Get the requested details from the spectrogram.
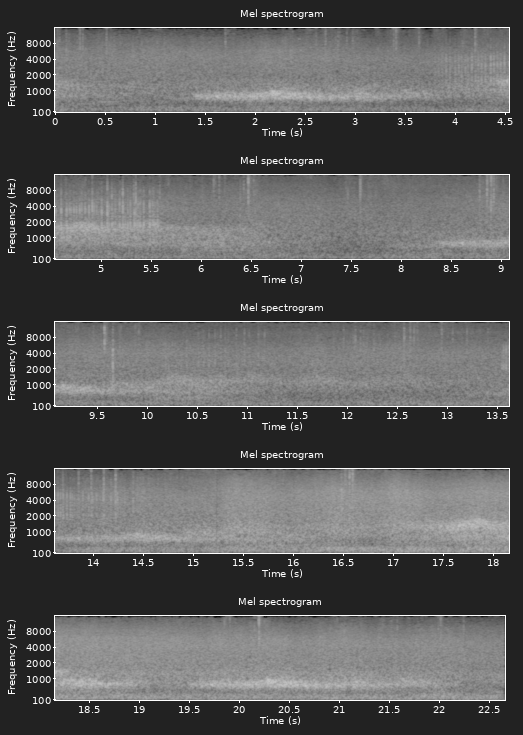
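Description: Wind howls in gusts, rising and falling.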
